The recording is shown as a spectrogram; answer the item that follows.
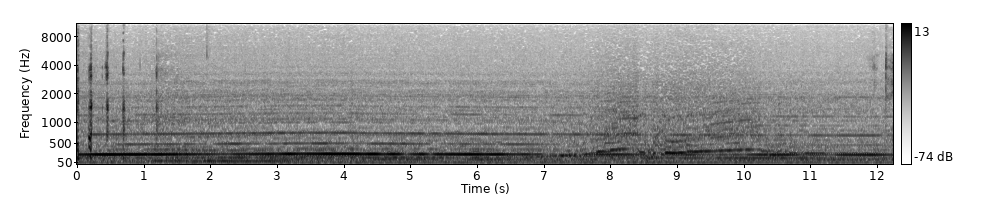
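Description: A GTR car in a PS4 racing game revs and accelerates with a steady droning engine tone that climbs and shifts midway, loud and continuous over about twelve seconds.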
